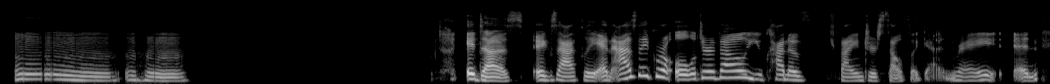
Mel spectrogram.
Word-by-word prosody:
Mm, 215 Hz, -7 st, -2 dB
mhm. 180 Hz, -4 st, -4 dB, 2.8 s
It 250 Hz, -2 st, +10 dB
does, 175 Hz, -4 st, +3 dB
exactly, 190 Hz, -2 st, +1 dB
and 195 Hz, -3 st, +2 dB
as 265 Hz, +8 st, +4 dB
they 400 Hz, -2 st, +2 dB
grow 340 Hz, -3 st, +2 dB
older, 250 Hz, +7 st, +2 dB
though, 315 Hz, 0 st, +2 dB
you 265 Hz, -7 st, -1 dB
kind 225 Hz, 0 st, -3 dB
of 200 Hz, -2 st, 0 dB, 0.3 s
find 175 Hz, +1 st, -5 dB
yourself 170 Hz, -1 st, -6 dB
again, 285 Hz, -, -11 dB
right, 190 Hz, +3 st, -4 dB, 0.2 s
and -, -, -3 dB
205 Hz, 110 wpm, -25 LUFS, 180-245 Hz, 2.8 s, It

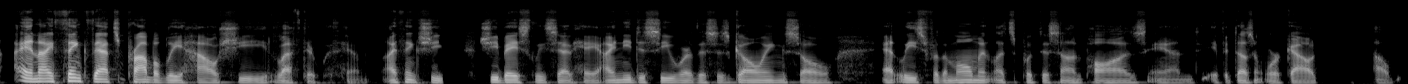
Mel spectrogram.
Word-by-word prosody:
And 140 Hz, -6 st, +8 dB
I 135 Hz, 0 st, +9 dB
think 150 Hz, +2 st, +5 dB
that's 120 Hz, -3 st, +6 dB
probably 100 Hz, -4 st, +4 dB
how 90 Hz, -1 st, -1 dB
she 90 Hz, -2 st, -4 dB
left 80 Hz, -6 st, -3 dB
it -, -, -9 dB
with -, -, -23 dB
him. -, -, -17 dB
I 95 Hz, -, +1 dB
think 105 Hz, +1 st, -2 dB
she 95 Hz, -3 st, -1 dB, 0.4 s
she 110 Hz, -, +1 dB
basically 95 Hz, -2 st, +1 dB
said, 85 Hz, -2 st, -3 dB
"Hey. 85 Hz, -1 st, -5 dB
I 95 Hz, -, +2 dB
need 100 Hz, 0 st, -2 dB
to 100 Hz, -, -3 dB
see 95 Hz, 0 st, 0 dB
where 90 Hz, -1 st, -3 dB
this 85 Hz, +1 st, -5 dB
is 85 Hz, -2 st, -6 dB
going, 95 Hz, 0 st, -1 dB
so 85 Hz, -3 st, -5 dB, 0.5 s
at -, -, -2 dB
least 100 Hz, -3 st, -1 dB
for 95 Hz, -, -6 dB
the 85 Hz, -1 st, -6 dB
moment, 95 Hz, +1 st, -1 dB
let's 95 Hz, 0 st, -7 dB
put 95 Hz, -1 st, -9 dB
this 90 Hz, 0 st, -7 dB
on 80 Hz, -2 st, -5 dB
pause. 80 Hz, 0 st, -5 dB
And 75 Hz, -2 st, -13 dB
if -, -, -14 dB
it -, -, -17 dB
doesn't -, -, -3 dB
work -, -, -8 dB
out, 75 Hz, +1 st, -1 dB, 0.5 s
I'll" -, -, -10 dB
95 Hz, 190 wpm, -24 LUFS, 85-100 Hz, 0.5 s, I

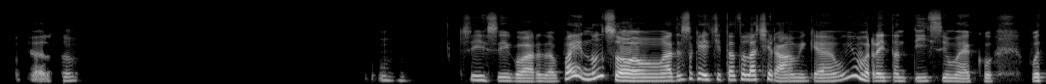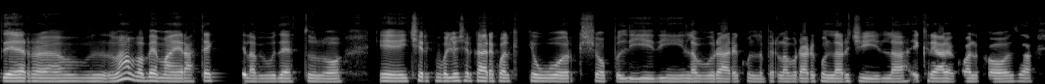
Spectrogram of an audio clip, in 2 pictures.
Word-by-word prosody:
Ma -, -, -21 dB
certo. 175 Hz, 0 st, -7 dB, 2.9 s
Mh-mh. 180 Hz, -2 st, -13 dB, 0.5 s
Sì, 200 Hz, -1 st, -2 dB
sì, 170 Hz, -1 st, -2 dB
guarda. 150 Hz, -2 st, +1 dB
Poi 200 Hz, +7 st, +4 dB
non 270 Hz, +11 st, +3 dB
so, 165 Hz, -, +6 dB
adesso 195 Hz, +8 st, +2 dB
che 260 Hz, -1 st, -1 dB
hai 220 Hz, -1 st, +5 dB
citato 215 Hz, 0 st, -1 dB
la 215 Hz, -1 st, +7 dB
ceramica, 155 Hz, -4 st, +1 dB
io 255 Hz, -, 0 dB
vorrei 170 Hz, 0 st, +3 dB
tantissimo, 160 Hz, -1 st, -3 dB
ecco, 140 Hz, +1 st, -2 dB, 0.4 s
poter 155 Hz, -2 st, +3 dB
n 150 Hz, 0 st, -1 dB
ah, 275 Hz, -, +3 dB
vabbè, 175 Hz, -4 st, +2 dB
ma 150 Hz, -1 st, +1 dB
era 145 Hz, +1 st, +2 dB
a -, -, -7 dB
te 170 Hz, +2 st, -3 dB
che -, -, +3 dB
l'avevo 140 Hz, 0 st, -3 dB
detto 145 Hz, +1 st, -2 dB
lo 135 Hz, 0 st, -2 dB, 0.3 s
e 155 Hz, -1 st, +2 dB
cerc 170 Hz, 0 st, -2 dB
voglio 160 Hz, 0 st, +1 dB
cercare 165 Hz, -2 st, +1 dB
qualche 155 Hz, 0 st, -4 dB
workshop 150 Hz, 0 st, -2 dB
lì, 140 Hz, 0 st, -2 dB
di 140 Hz, 0 st, -4 dB
lavorare 140 Hz, 0 st, -1 dB
con 140 Hz, -1 st, -7 dB
per 145 Hz, +2 st, -8 dB
lavorare 140 Hz, +1 st, -2 dB
con 150 Hz, 0 st, -3 dB
l'argilla 140 Hz, -1 st, -2 dB
e -, -, -5 dB
creare 145 Hz, -5 st, +1 dB
qualcosa. 140 Hz, 0 st, -2 dB
150 Hz, 140 wpm, -23 LUFS, 140-170 Hz, 2.9 s, la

